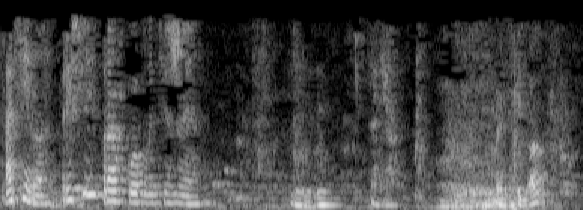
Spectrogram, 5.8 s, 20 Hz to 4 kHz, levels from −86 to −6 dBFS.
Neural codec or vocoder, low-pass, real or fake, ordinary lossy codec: codec, 16 kHz, 8 kbps, FreqCodec, larger model; 3.6 kHz; fake; MP3, 16 kbps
